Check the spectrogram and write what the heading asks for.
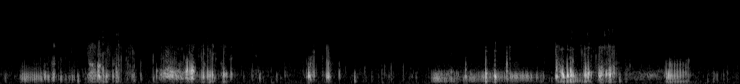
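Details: Female's stomach growling: bursts of low, bubbling gurgles and rumbles with brief pauses between, typical borborygmi.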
